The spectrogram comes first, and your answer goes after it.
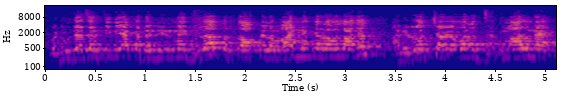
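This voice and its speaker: Man playing an impassioned high-voiced younger brother. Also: fairly even intonation, quick pace. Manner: impassioned, declamatory. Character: idealistic, stubborn younger brother devoted to mother tongue. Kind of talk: live one-act stage play acting. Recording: echoey distant stage recording, faint noise.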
